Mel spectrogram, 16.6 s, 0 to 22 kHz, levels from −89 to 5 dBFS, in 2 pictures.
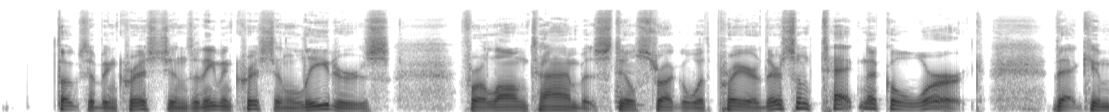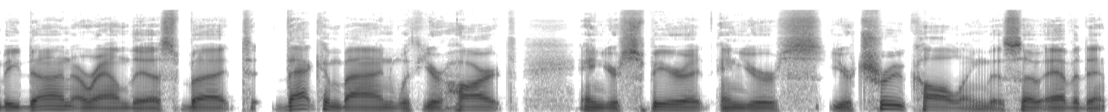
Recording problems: none

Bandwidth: 14.5 kHz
